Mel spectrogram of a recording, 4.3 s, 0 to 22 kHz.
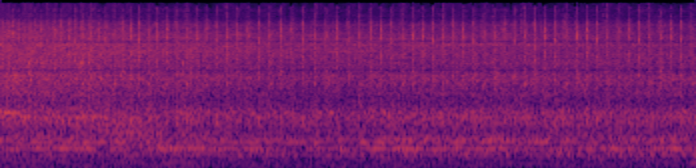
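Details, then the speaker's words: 2003 Toyota Camry, 194,000 miles, struggles to start and runs rough with gas applied: uneven, lumpy idle with irregular shudders and wavering hum, engine visibly shaking; rough idle, with throttle body cleaning as the fix. "we'll see if it'll start if you heard all that but it really struggles to get running and I'm giving it some gas"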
